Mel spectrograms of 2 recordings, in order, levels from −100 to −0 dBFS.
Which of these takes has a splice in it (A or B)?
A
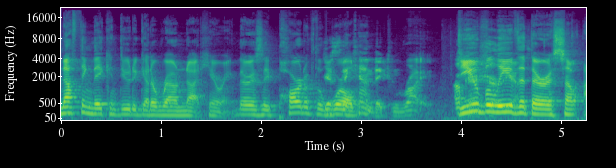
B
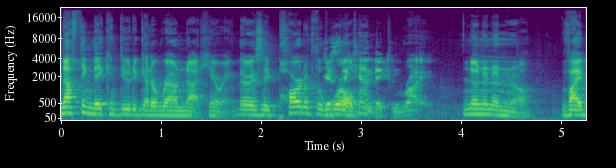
A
